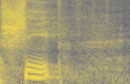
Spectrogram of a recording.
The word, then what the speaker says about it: sheep: big boat, and a sheep is an animal that goes bear. And those two words obviously sound quite different in English. Now, ship has that short I sound, sheep has the longer E sound.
